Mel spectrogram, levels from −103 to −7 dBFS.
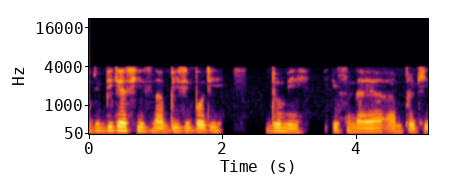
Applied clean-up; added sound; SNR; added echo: none; none; none; none.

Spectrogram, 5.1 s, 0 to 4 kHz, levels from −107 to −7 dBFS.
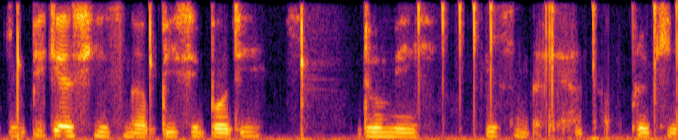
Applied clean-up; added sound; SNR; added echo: neural diffusion model UNIVERSE++.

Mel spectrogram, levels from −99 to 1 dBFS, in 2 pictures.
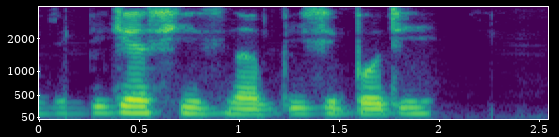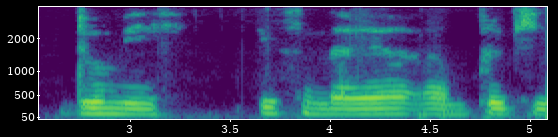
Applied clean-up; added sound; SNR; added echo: neural mask model DeepFilterNet 3.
